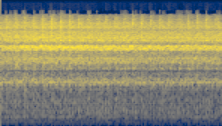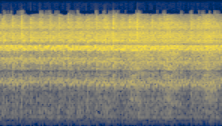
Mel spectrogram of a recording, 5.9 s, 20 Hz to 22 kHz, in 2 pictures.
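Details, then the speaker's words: 1975 Lincoln Continental, engine running after cooling system repair: loud, continuous high-pitched squeal from a very loose, slipping alternator belt on a new belt; belt to be tightened. "our alternator is just really loose. Alright, give me a minute. I'm going to tighten up the belt on there and we'll go again. I don't want to hear that thing squealing this whole time or smoke my new belt."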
